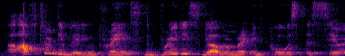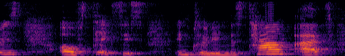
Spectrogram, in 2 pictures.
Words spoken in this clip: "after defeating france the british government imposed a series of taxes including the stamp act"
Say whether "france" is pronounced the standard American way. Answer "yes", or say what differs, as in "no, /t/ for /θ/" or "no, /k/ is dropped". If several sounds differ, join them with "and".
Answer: no, /p/ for /f/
